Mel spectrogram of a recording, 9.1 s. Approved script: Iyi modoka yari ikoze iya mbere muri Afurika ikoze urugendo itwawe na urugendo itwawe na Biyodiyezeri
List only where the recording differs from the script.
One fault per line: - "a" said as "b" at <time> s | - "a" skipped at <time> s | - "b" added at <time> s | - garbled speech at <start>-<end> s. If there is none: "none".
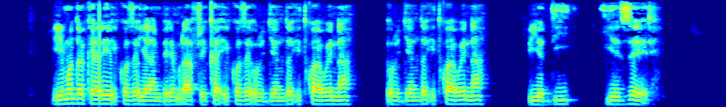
none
